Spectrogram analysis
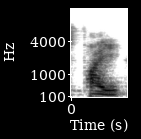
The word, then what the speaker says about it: phi: FB you can you say this five. This is the brick letter. Okay. You how you pronounce it?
